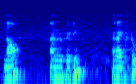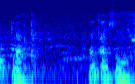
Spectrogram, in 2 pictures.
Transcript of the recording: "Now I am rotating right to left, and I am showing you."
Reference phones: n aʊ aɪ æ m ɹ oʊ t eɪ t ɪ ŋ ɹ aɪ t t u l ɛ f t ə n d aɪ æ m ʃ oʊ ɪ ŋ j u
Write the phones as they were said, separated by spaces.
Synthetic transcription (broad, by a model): n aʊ aɪ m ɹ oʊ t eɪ t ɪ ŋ ɹ aɪ t t u l ɛ f t ə n d aɪ m s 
